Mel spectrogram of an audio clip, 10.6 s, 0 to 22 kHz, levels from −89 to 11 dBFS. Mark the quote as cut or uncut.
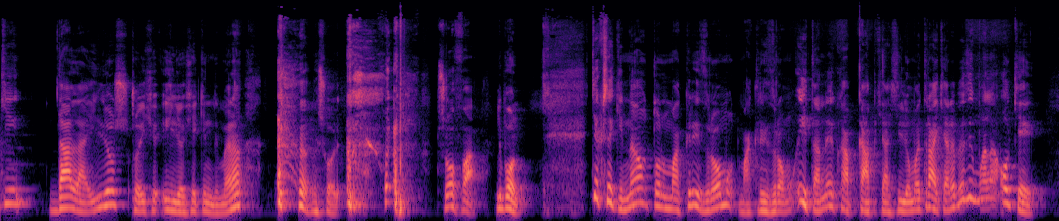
cut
